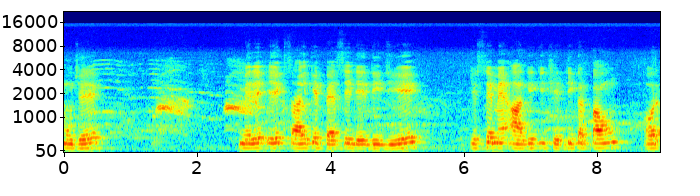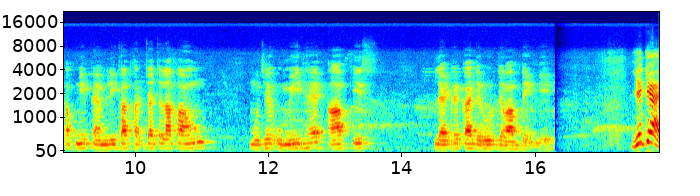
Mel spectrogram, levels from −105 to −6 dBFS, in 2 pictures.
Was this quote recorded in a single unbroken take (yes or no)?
no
